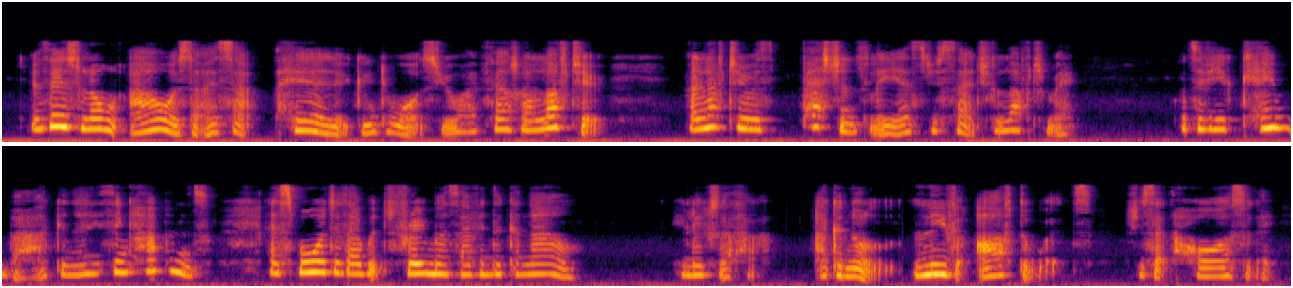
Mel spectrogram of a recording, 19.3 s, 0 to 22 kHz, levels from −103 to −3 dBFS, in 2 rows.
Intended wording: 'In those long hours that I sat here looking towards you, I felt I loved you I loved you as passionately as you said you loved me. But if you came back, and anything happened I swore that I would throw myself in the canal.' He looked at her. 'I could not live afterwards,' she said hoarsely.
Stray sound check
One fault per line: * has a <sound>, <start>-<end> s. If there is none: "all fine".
all fine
